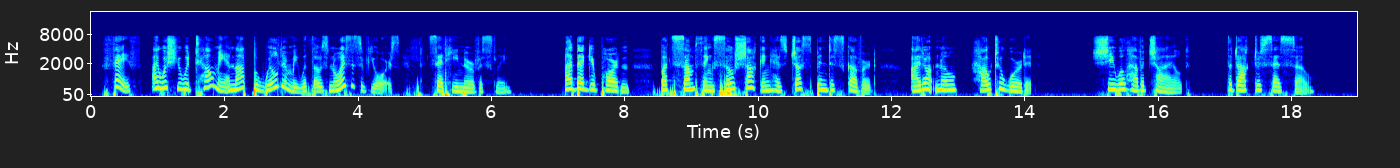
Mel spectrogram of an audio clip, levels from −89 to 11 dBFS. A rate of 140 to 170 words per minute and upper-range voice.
Yes: average, 150 wpm; high, 205 Hz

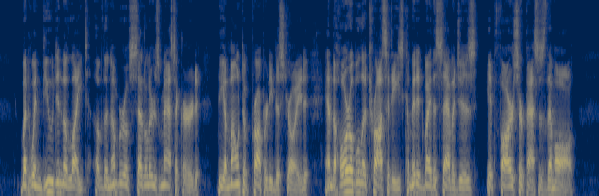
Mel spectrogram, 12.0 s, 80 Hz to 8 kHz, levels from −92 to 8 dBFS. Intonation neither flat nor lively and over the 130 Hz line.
No: average, 3.9 semitones; low, 120 Hz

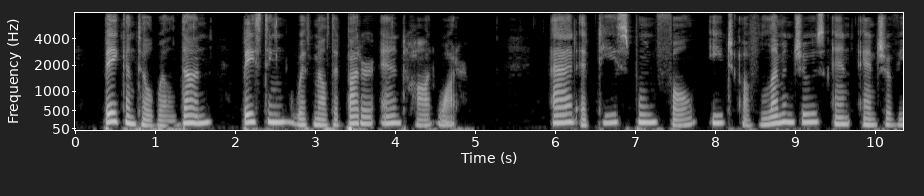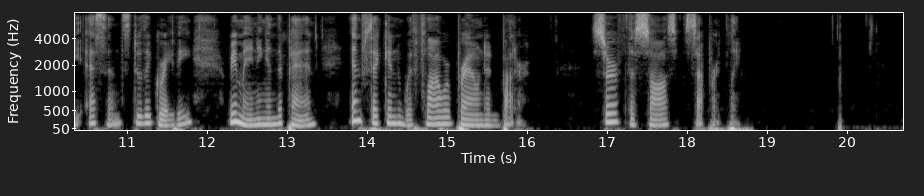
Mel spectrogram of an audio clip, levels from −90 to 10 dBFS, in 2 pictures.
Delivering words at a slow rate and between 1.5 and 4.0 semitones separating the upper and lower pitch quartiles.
No: slow, 115 wpm; wide, 5.6 semitones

